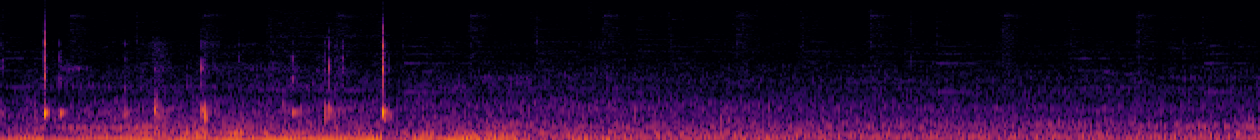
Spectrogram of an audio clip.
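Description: Steady road and engine noise of a moving car heard from inside the cabin, with faint music playing alongside. A few sharp clicks sound in the first two seconds, and the deep rumble eases about two and a half seconds in.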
